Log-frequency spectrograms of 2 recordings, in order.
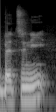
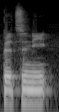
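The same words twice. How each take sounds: First: The word is said in a soft, gentle way. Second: The word is said in a short, blunt way. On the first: It's fine, no problem. The speaker calls it right. "But if you say it like mm" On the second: The speaker doesn't really care. The speaker calls it wrong. "it can kind of be a little blunt, like betsuni"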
